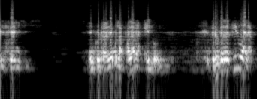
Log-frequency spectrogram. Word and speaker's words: Elohim: Ahora, Elohim es una palabra que se escribe con H, Elohim, que se pronuncia Elohim, porque la H suena como J, y significa diosas y dioses.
